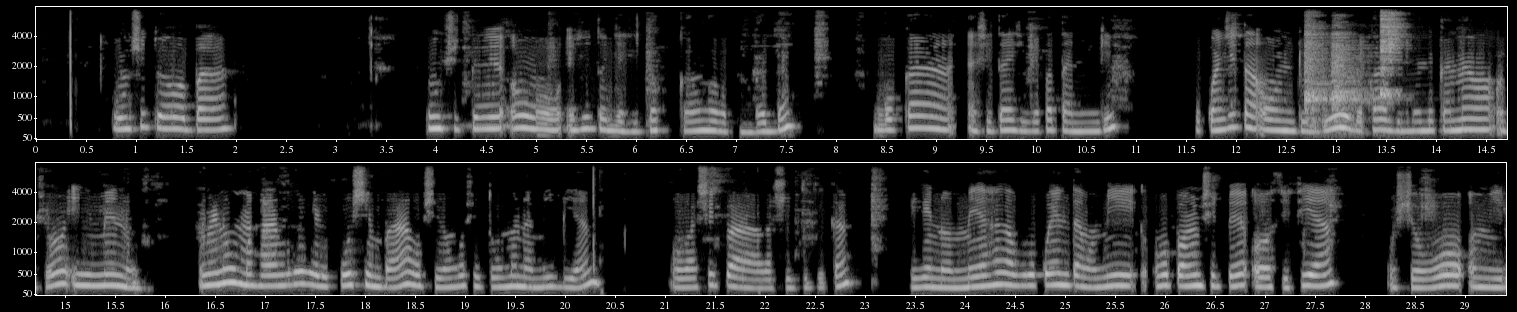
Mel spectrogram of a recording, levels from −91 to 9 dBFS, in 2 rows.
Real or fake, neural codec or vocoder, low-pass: real; none; 7.2 kHz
